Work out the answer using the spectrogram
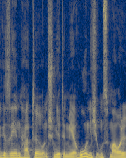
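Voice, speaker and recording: A man talks at medium pitch in an unremarkable speaking voice. The recording is very clean, and the background is silent. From Germany, Siegen. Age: 30s. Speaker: board game illustrator. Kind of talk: casual interview.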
